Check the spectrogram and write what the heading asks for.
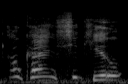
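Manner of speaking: high-pitched squeak of approval; approving aside. Acted. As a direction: pitch it way up, like a pleased thought. Acting out the dater's approving thought.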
